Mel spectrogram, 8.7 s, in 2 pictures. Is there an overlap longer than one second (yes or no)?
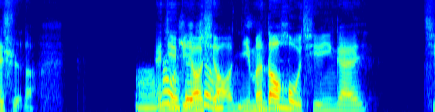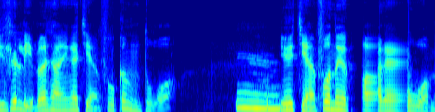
yes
